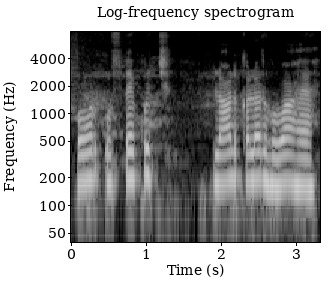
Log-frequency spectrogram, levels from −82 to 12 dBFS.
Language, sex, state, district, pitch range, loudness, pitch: Hindi, male, Uttar Pradesh, Saharanpur, 175-190 Hz, -15 LUFS, 180 Hz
